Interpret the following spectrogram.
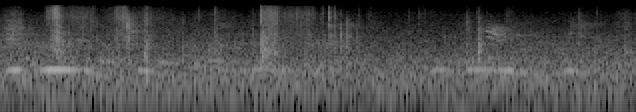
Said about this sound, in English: making friends with this pretty parrot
